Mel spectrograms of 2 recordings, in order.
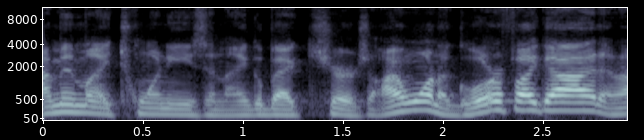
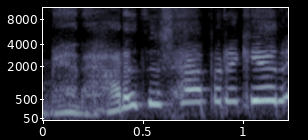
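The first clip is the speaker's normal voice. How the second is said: mock disbelief; 4 dB quieter than usual. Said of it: "and I'm like".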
